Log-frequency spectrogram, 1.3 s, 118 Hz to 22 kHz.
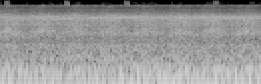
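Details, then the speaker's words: Rebuilt and adjusted WO 636SA carburetor on a 1948 flathead V8, no leaks: low, smooth, even burble at idle around 675-680 rpm, no knocks or misses; fuel pressure a little over 2.5, vacuum 23, dwell about 42; healthy settled idle. "Final RPM, about 680. Looking 675, 680, looking good."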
